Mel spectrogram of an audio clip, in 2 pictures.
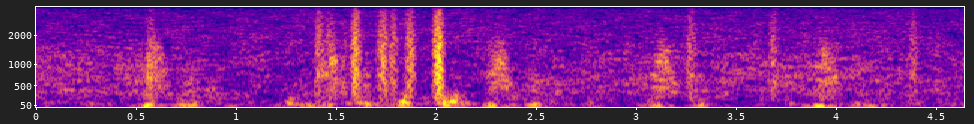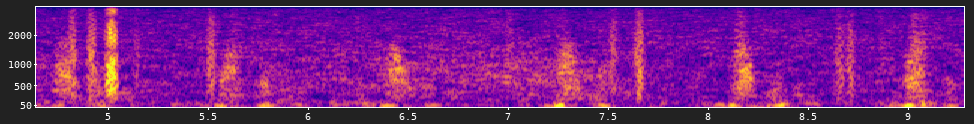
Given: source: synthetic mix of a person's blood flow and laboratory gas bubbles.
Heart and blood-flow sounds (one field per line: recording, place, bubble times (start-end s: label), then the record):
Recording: Doppler ultrasound of blood flow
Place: subclavian vein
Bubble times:
no bubbles
From the record:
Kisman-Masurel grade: 000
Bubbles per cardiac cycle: 0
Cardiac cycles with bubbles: 0%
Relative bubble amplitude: no bubbles discernible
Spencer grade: 0 (complete lack of bubble signals)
